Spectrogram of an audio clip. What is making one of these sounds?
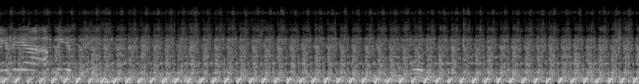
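A boat engine chugs steadily.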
